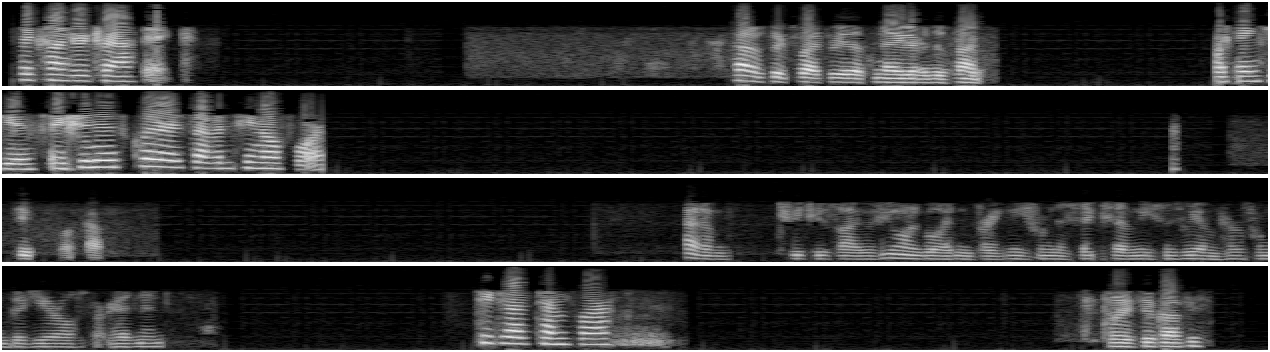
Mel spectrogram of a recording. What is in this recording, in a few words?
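Sheriff East County, scanner audio trunk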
